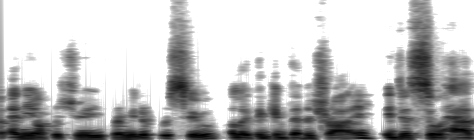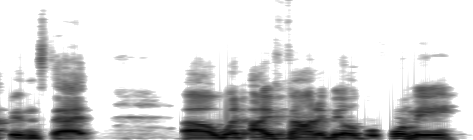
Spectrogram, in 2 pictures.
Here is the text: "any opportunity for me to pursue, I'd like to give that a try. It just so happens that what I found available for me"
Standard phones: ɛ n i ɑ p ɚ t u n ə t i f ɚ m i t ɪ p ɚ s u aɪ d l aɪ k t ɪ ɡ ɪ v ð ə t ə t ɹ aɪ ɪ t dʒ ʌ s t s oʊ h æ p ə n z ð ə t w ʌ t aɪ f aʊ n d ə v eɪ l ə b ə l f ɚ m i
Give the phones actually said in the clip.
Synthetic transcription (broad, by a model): ɛ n i ɑ p ɚ t u n ə t i f ɚ m i t ɪ p ɚ s u aɪ d l aɪ k t ɪ ɡ ɪ v ð ə t ə t ɹ aɪ ɪ t dʒ ʌ s t s oʊ h æ p ə n z ð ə t w ʌ t aɪ f aʊ n d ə v eɪ l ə b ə l f ɚ m i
